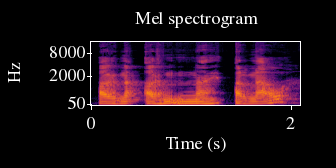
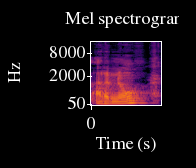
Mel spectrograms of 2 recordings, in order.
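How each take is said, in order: First: The name is pronounced in its original form. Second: The name is pronounced in a French way. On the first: This is the player's actual name. "han heter Arnau" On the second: This is how the French refer to him. "I Frankrike de kallar han for Arnaud"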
